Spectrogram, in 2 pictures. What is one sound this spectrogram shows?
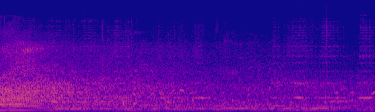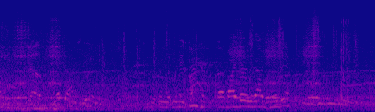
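Tyres of an electric bike roll over a concrete sidewalk.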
